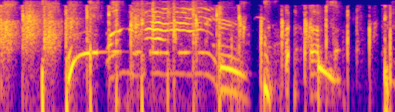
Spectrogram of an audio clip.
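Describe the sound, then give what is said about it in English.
Sparse hand claps welcome a guest on a talk show. The sharp, scattered claps come in among a voice speaking and calling out. “So everybody, please put your hands together for our guest, Talakai. Come on now.”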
